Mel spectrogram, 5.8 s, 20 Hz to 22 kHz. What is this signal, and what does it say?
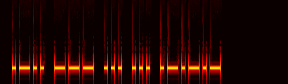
Morse code, heard as a keyed tone, about 17 wpm, 700 Hz. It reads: LOSS.
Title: Sentences from Top 1400 Words 17wpm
